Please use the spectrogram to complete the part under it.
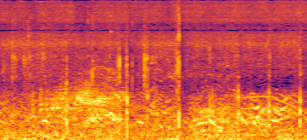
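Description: A crowd of people chatter all around, outdoors.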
